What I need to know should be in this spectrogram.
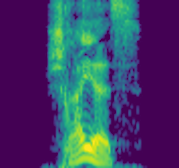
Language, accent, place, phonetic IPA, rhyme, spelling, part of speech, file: German, Germany, Berlin, [ˈʃʁaɪ̯əs], -aɪ̯əs, Schreies, noun, De-Schreies.ogg
- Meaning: genitive singular of Schrei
